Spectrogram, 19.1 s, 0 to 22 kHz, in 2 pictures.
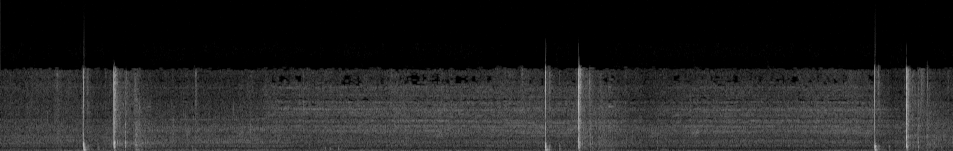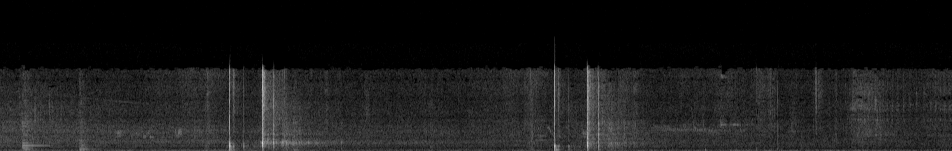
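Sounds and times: cricket bat hitting ball: 0:00.6 - 0:01.8, 0:05.2 - 0:06.4, 0:08.6 - 0:10.6, 0:11.6 - 0:13.0, 0:14.9 - 0:16.2.

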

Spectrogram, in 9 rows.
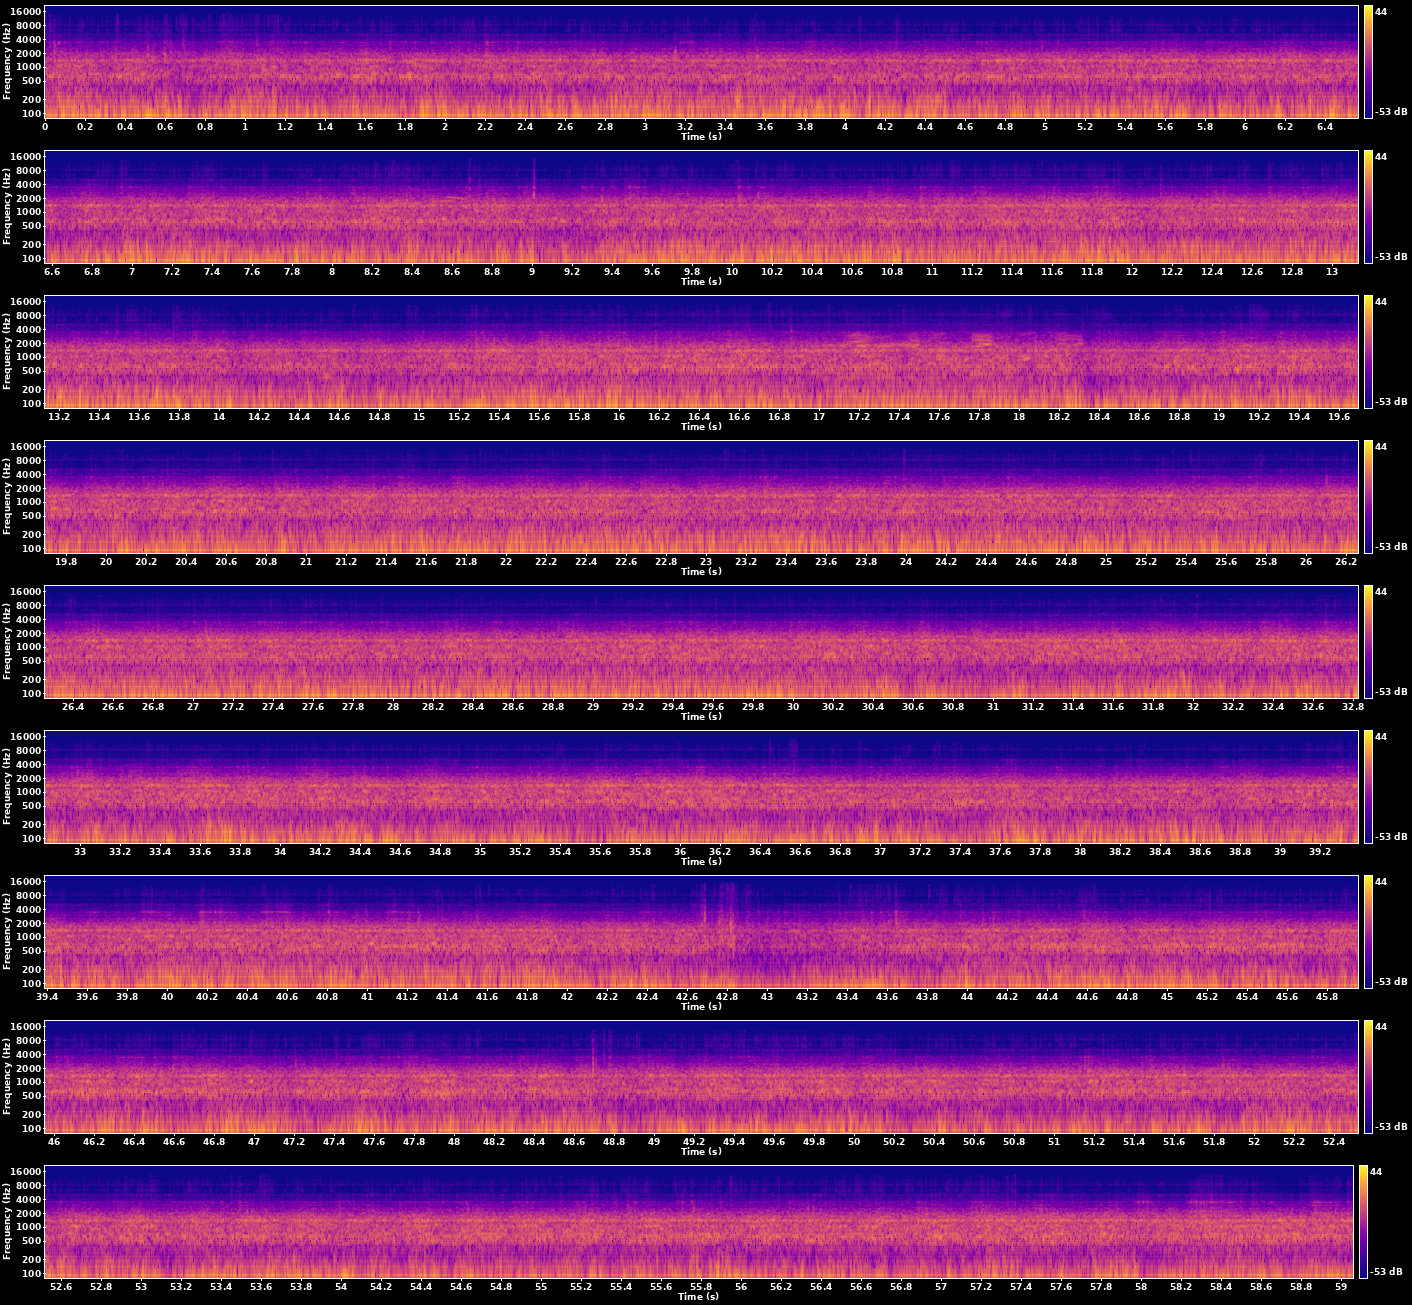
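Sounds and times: tyre and road noise: 0:00.0 - 0:59.0
wind rushing over microphone: 0:00.0 - 0:59.0.

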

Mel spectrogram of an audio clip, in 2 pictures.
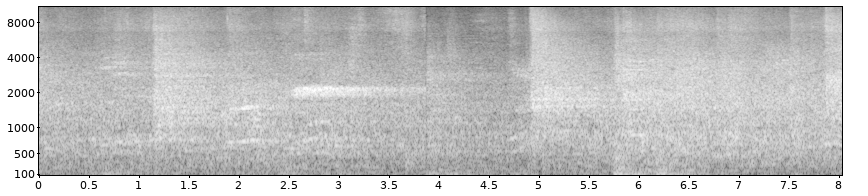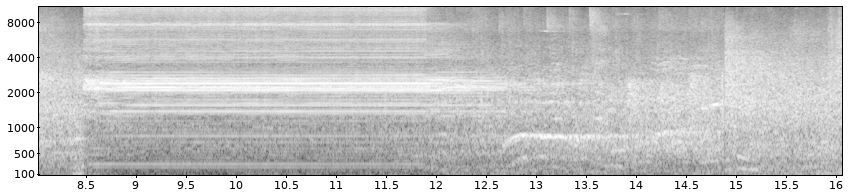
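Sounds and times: steady background noise: 0:00.0 - 0:16.0
hockey rink horn blast: 0:08.4 - 0:12.7.

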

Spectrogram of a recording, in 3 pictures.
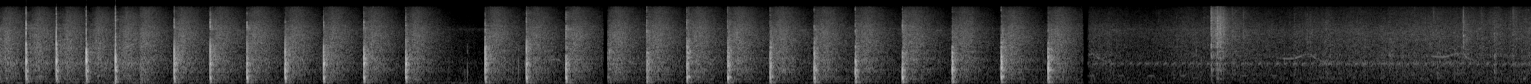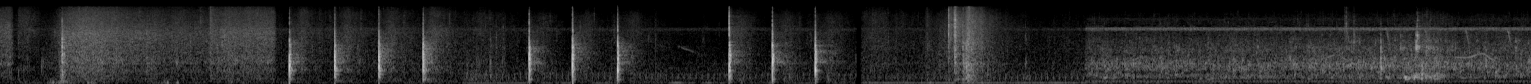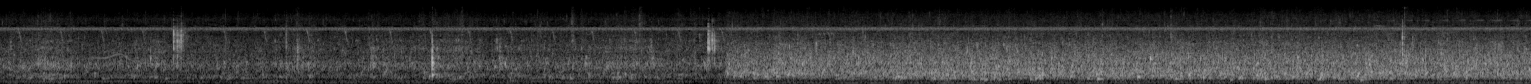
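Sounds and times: blade chopping bamboo: 0:00.0 - 0:10.8, 0:18.2 - 0:19.8, 0:20.6 - 0:21.7, 0:22.6 - 0:23.7
stream running over rocks: 0:26.1 - 0:45.9.

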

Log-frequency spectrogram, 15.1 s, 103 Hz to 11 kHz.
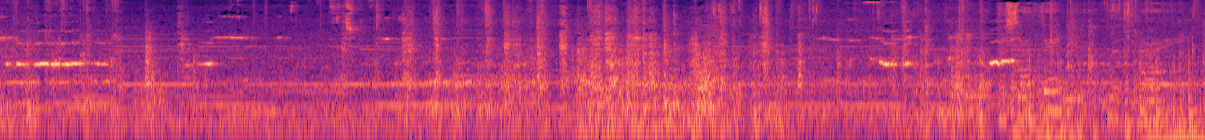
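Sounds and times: excavator engine running: 0:00.0 - 0:15.0
metallic clanks: 0:00.0 - 0:15.0
squealing tones: 0:00.0 - 0:15.0.

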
